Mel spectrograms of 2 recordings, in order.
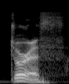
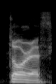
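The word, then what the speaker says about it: Dourif: Brad Dorf, I think is how you say his last name. Dorif. Yeah, Dorif.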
